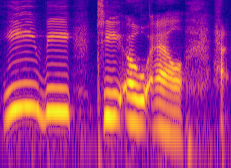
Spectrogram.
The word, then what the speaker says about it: eVTOL: Exactly how to pronounce it, I don't even. It's eVTOL.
